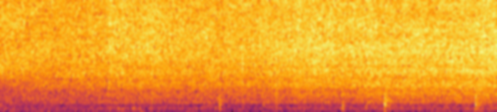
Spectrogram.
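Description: Meat, bacon, onions and garlic sizzling as they fry in a Dutch oven, stirred, with a few light taps and scrapes of the spoon against the pot. The sizzling grows a little louder as the returned meat releases its juice.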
